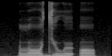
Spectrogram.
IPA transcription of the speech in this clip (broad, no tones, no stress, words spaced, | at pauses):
lɔdʲɵ wɵʔɔ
